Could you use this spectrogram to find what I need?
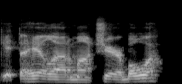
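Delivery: put-on loud, broad, thick Southern accent. Retelling a great-grandfather shooing a kid out of his recliner, heavy southern accent. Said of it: "This heavy, heavy Southern accent".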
